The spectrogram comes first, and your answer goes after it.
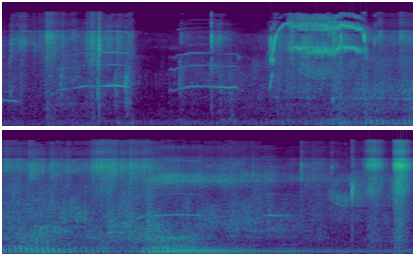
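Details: Squealing from an injured baby monkey, its leg badly bitten by a big male: one loud, high, harmonic arching cry, then quieter thin tones over steady background noise and scattered clicks.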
